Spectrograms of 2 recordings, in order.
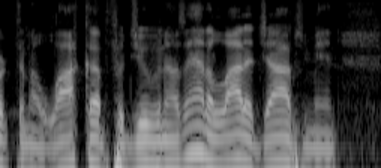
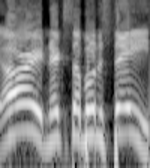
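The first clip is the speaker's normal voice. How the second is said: extra-loud, very high club emcee hype voice; 12 semitones higher, 16 dB louder than usual. Retelling how the show's host announced the show, imitating a strip club DJ voice. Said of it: "like a strip club D J".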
